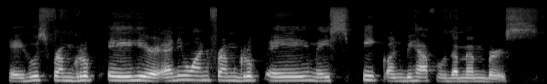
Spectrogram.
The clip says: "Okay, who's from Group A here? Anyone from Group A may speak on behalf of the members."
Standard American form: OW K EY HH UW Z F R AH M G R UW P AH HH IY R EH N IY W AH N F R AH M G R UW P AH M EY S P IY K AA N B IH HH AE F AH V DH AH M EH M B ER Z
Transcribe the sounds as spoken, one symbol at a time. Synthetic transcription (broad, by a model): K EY HH UW S F R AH M G R UW P AH HH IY R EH N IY W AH N F R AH M G R UW P AH M EY S P IY K AA N B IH HH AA F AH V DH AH M EH M B ER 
